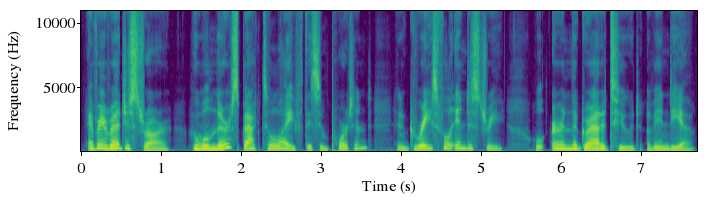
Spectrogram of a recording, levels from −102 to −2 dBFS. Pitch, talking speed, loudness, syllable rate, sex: 220 Hz, 150 wpm, -19 LUFS, 5.2 syllables/s, female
